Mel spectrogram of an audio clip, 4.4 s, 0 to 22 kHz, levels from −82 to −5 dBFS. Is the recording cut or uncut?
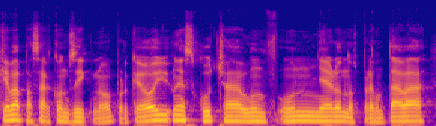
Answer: cut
